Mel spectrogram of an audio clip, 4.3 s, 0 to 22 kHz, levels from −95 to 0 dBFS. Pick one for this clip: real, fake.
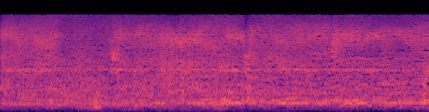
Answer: fake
